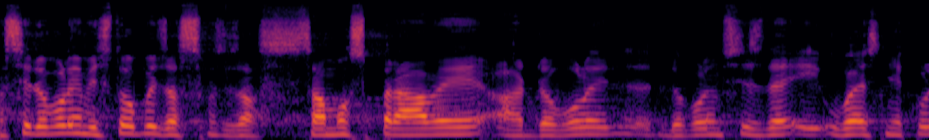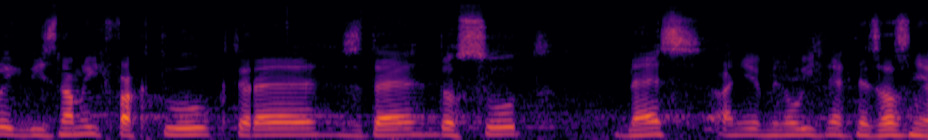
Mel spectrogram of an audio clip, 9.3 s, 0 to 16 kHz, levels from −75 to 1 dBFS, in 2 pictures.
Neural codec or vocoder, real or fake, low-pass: none; real; 14.4 kHz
